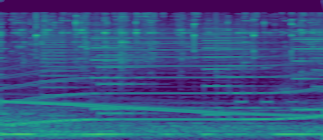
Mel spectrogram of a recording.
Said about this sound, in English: Whirled through the vortex of spinning lights and roaring sound, Tane loses consciousness to awaken in a strange world.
